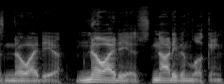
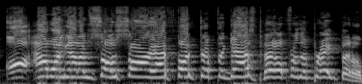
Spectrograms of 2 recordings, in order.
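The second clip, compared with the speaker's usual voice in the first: high, hammed-up flustered sorry; imitating a frantic driver, very high; mock panicked apology; 4 dB louder than usual. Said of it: "would be like".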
